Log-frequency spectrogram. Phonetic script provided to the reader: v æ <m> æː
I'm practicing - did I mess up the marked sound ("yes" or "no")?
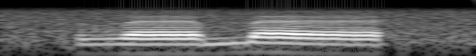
no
